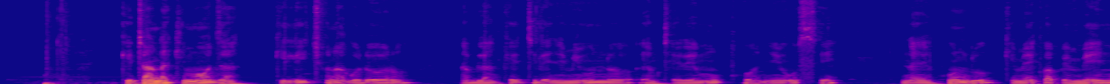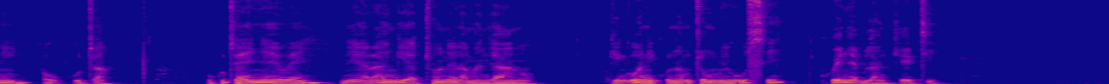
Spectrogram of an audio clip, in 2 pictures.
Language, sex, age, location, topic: Swahili, male, 18-24, Nairobi, education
